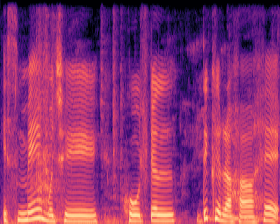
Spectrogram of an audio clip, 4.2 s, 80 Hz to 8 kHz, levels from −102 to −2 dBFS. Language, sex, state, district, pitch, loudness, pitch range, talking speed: Hindi, female, Madhya Pradesh, Katni, 215 Hz, -13 LUFS, 200-240 Hz, 85 wpm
